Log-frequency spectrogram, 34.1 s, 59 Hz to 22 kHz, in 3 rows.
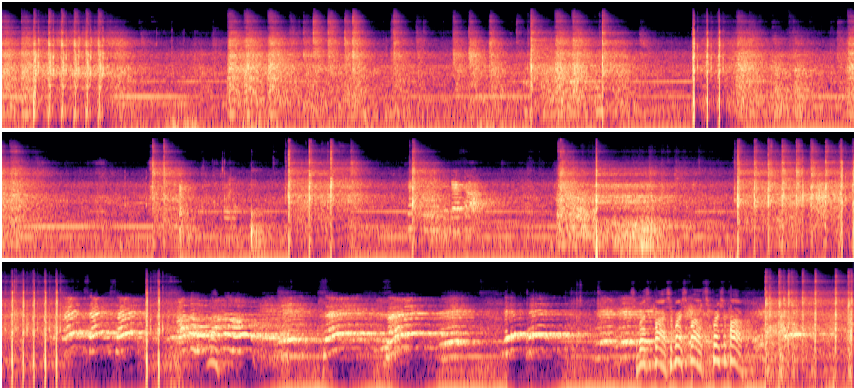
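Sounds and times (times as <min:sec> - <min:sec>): airsoft guns full-auto bursts: 0:00.3 - 0:01.6, 0:09.2 - 0:09.9, 0:21.2 - 0:23.6.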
